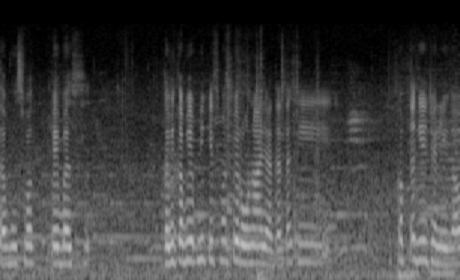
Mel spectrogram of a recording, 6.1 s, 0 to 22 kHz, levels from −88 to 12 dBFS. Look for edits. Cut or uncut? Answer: uncut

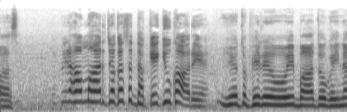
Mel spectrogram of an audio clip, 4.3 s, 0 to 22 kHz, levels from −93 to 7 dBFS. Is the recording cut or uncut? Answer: cut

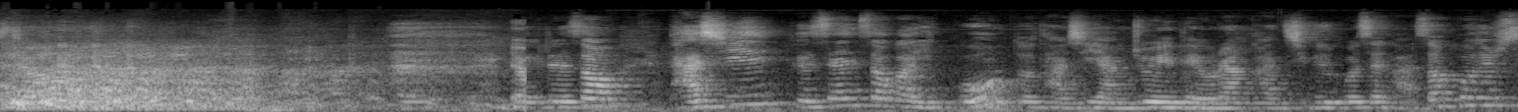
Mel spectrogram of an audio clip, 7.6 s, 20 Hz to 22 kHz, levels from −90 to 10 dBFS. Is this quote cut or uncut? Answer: cut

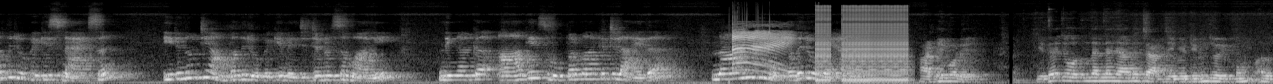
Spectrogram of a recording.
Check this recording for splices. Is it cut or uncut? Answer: cut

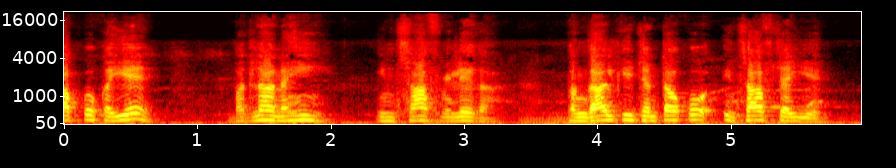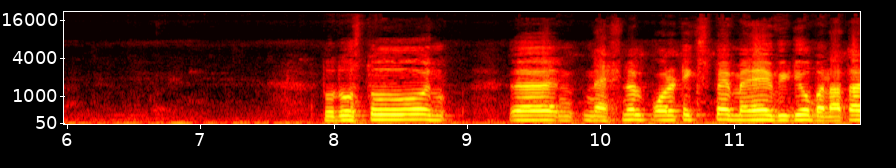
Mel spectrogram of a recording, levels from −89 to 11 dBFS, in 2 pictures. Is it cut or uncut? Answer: uncut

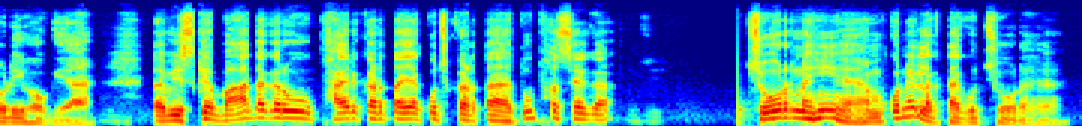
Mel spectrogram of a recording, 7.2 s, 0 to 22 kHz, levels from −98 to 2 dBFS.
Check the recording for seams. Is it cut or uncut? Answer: cut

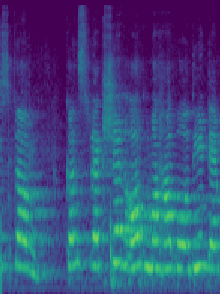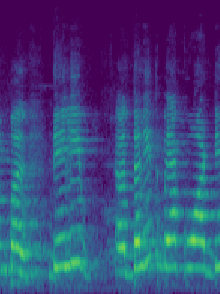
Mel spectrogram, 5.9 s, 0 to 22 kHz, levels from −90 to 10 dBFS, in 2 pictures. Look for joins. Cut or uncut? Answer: uncut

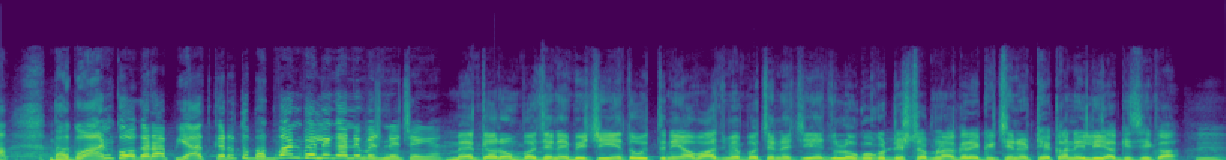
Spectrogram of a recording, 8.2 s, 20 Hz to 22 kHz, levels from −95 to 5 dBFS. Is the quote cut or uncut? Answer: uncut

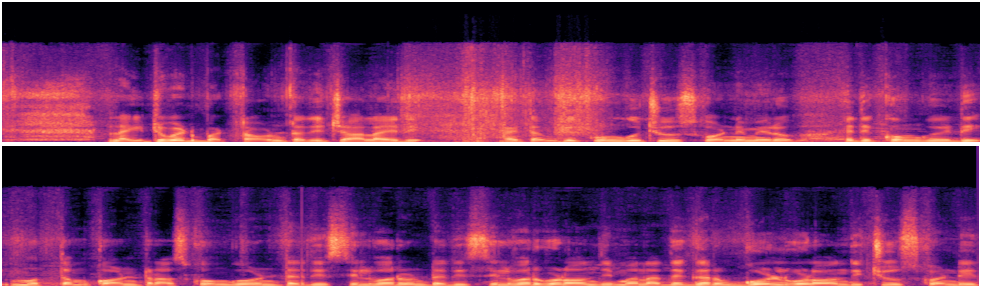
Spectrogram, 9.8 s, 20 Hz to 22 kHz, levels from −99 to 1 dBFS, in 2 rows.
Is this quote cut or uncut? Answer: uncut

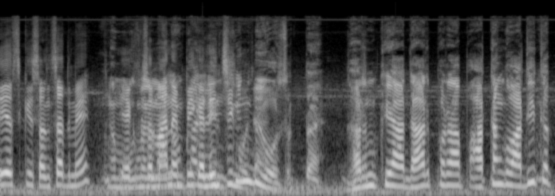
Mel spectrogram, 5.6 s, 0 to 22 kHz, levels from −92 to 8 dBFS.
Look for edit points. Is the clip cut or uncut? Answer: cut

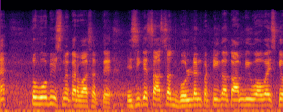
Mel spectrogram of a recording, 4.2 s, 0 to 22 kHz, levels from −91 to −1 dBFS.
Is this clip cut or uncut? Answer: uncut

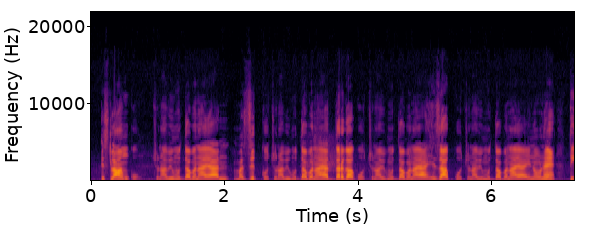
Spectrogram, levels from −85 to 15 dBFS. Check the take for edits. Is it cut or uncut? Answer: cut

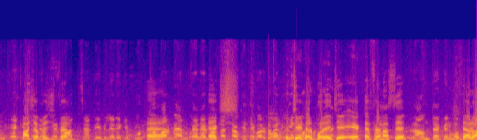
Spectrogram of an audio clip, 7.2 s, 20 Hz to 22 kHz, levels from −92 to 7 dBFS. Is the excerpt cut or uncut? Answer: cut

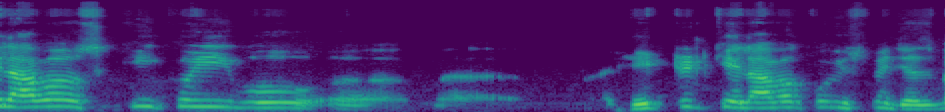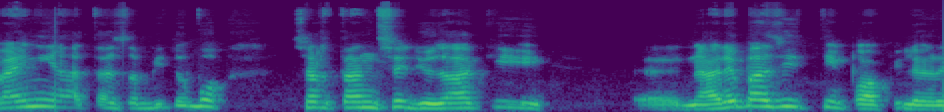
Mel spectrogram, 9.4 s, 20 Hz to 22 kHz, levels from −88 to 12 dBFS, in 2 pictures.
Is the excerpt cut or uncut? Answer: uncut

